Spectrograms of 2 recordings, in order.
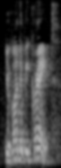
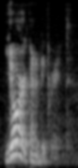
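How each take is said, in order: First: "going" carries the focus pitch, "great" left light; Monica's line, focus on "going"; stress on going. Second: "You're" hit hard and louder with a falling pitch; stress on you're. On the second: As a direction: repeat it back, slam "You're". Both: Retold or imitated. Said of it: "One more time".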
